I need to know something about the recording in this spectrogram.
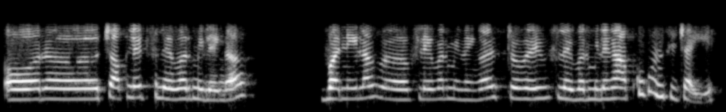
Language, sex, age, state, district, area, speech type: Hindi, female, 18-30, Madhya Pradesh, Betul, urban, conversation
